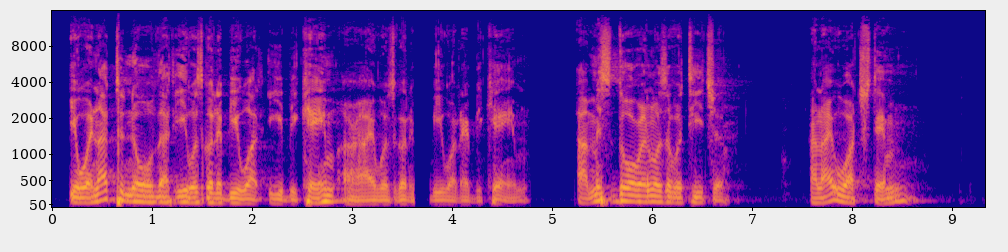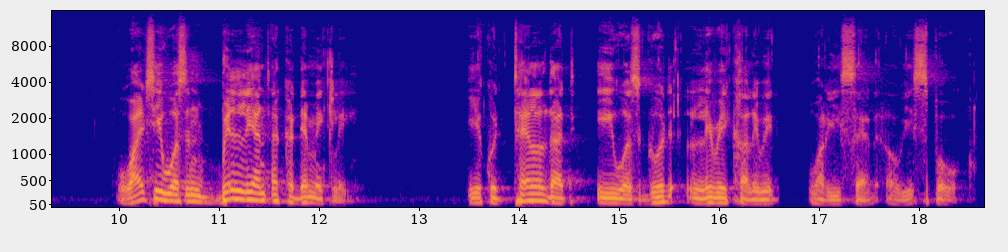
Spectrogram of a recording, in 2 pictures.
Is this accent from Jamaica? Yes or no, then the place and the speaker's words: yes; Kingston, Jamaica; now in Birmingham, United Kingdom; I was born in Kingston, Jamaica.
